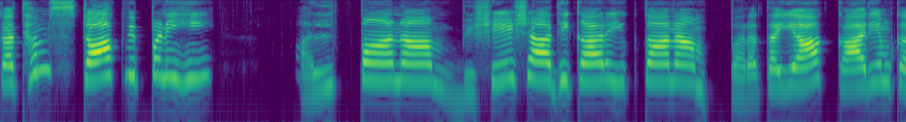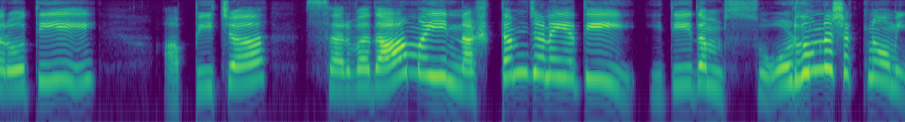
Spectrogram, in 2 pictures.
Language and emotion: Sanskrit, angry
